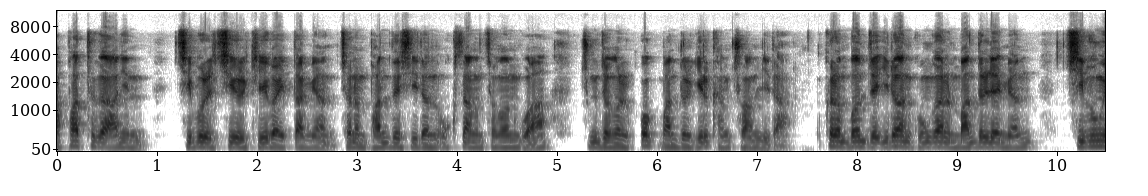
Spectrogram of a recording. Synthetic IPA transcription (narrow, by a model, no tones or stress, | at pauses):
apʰatʰɯɡaːɲin | t͡ɕibɯɭt͡ɕiɯɭkiuɡait̚t͈amjʌnt͡ɕʌnɯnpandɯɕʰiːɾʌno̰k̚s͈aŋt͡ɕʌŋʌnɡwat͡ɕuŋd͡ʑʌŋɯɭk͈ok̚mandɯɭɡiɾɯɭkaŋt͡ɕʰuɦamɲida̰ | kɯɾʌmːʌnd͡ʑʌiɾʌɦankoŋɡanɯɭmandɯʎːʌmjʌn | t͡ɕibuŋ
